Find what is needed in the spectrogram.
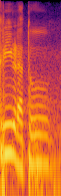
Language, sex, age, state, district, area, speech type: Sanskrit, male, 18-30, Assam, Kokrajhar, rural, read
